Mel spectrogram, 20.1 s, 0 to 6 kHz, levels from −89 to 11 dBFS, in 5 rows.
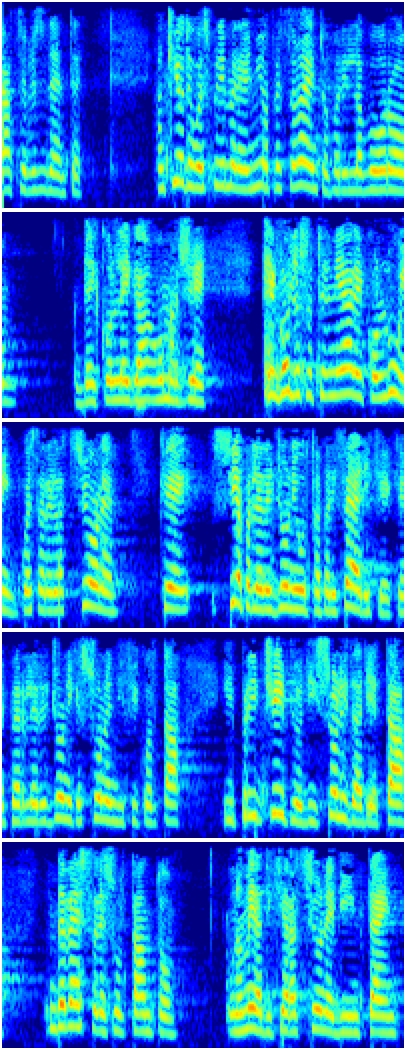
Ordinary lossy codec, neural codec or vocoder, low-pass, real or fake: none; none; 5.4 kHz; real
